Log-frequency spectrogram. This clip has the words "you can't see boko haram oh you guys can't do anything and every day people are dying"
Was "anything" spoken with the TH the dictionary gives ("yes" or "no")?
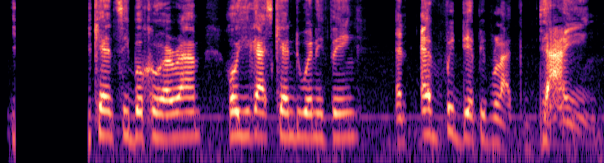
yes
